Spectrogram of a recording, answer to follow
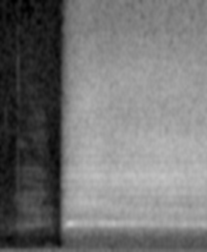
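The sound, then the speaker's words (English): After a brief quiet moment, a person produces a sudden breathy whistle by mouth, an airy, hissing tone held steadily, with no talking. “Be willing to get really quiet and listen for the whistle.”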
